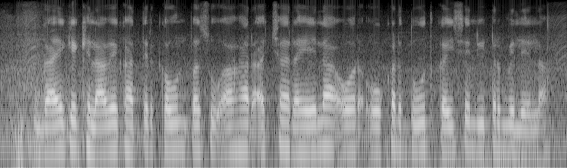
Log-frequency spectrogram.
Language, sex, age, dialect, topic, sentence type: Bhojpuri, male, 25-30, Northern, agriculture, question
